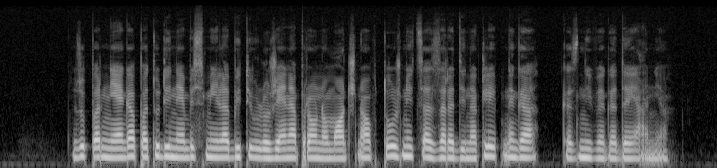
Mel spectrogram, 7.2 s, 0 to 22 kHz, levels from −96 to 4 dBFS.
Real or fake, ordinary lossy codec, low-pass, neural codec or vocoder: real; none; 19.8 kHz; none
